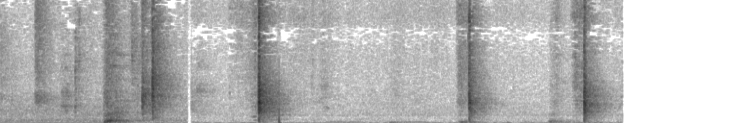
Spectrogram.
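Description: A kitchen knife chopping food on a plastic cutting board: five sharp, unevenly spaced knocks over a faint hum, then the sound cuts off abruptly about four and a half seconds in.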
